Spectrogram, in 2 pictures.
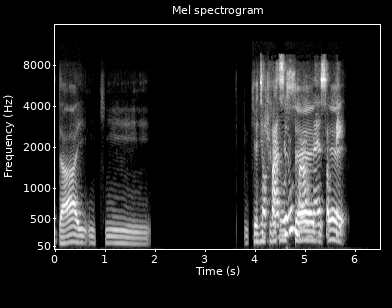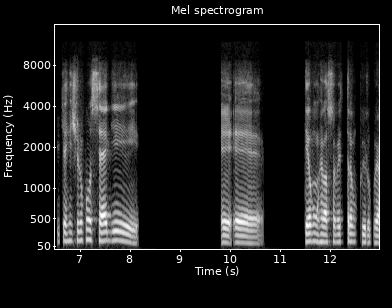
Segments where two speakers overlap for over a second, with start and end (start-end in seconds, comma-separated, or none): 4.1-5.8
